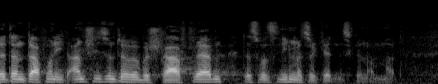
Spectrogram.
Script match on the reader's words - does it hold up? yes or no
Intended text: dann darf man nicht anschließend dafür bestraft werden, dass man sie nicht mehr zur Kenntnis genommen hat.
no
